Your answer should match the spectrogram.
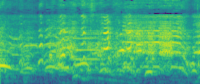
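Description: Several people laughing and shrieking over one another, the high, broken squeals of a group startled by a scare.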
